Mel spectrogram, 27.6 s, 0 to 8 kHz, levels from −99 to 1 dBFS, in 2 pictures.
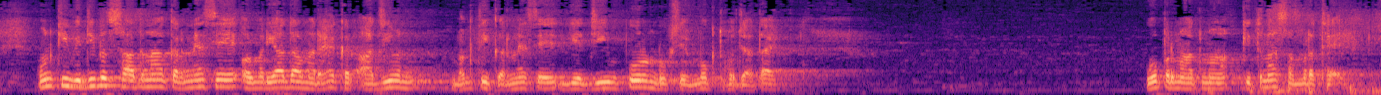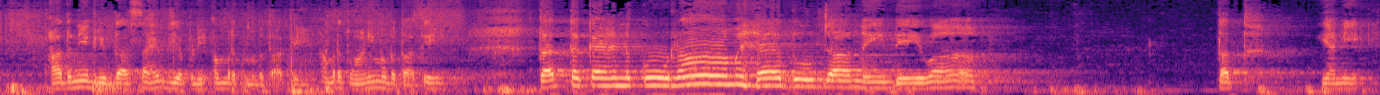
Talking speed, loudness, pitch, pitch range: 105 wpm, -17 LUFS, 145 Hz, 130-170 Hz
